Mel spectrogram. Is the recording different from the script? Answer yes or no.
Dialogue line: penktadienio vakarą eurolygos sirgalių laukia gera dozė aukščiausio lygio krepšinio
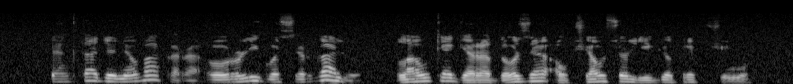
no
